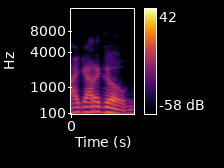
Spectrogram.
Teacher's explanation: we take have got to and it becomes I've got to, which then is reduced to I gotta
